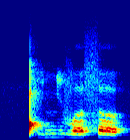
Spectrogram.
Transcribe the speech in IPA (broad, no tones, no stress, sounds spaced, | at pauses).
ǃʰ i̤ ɲ i v ɐ s ɐ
